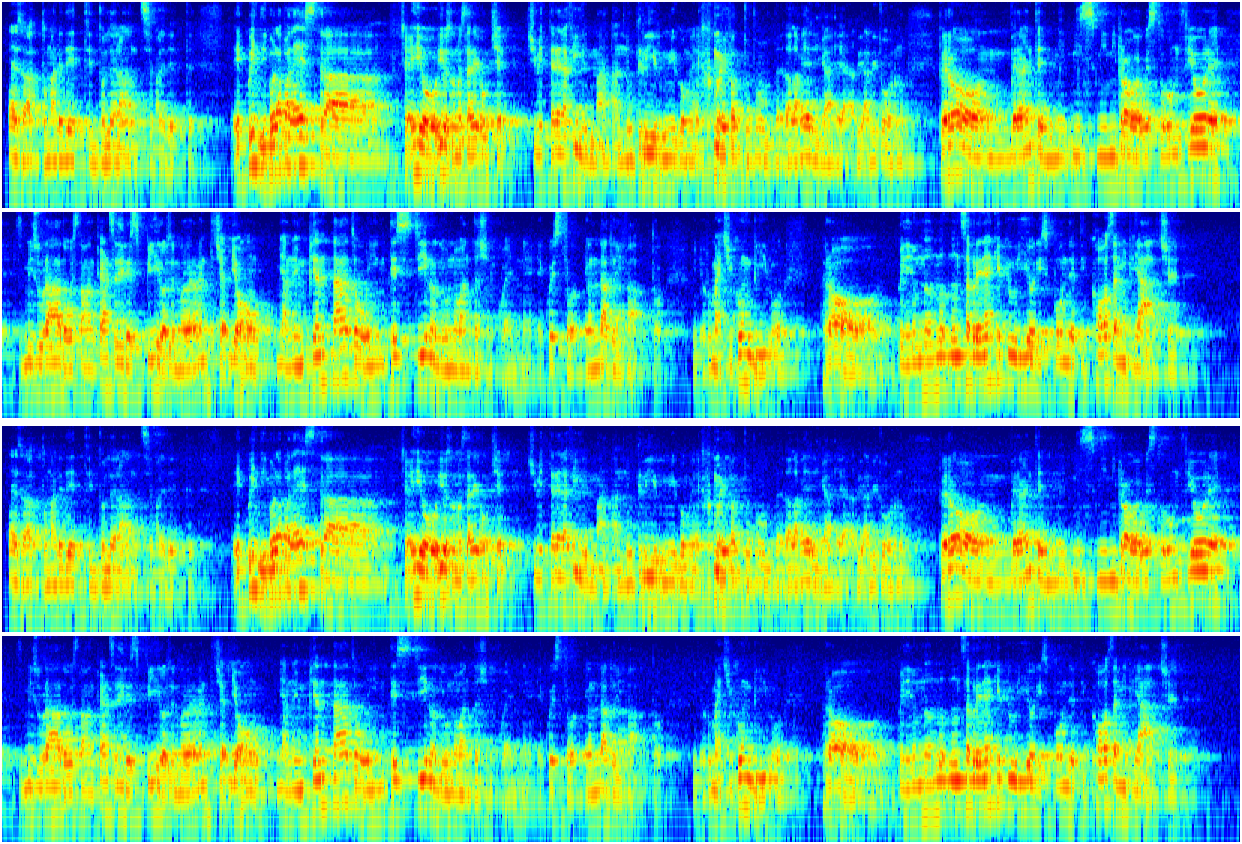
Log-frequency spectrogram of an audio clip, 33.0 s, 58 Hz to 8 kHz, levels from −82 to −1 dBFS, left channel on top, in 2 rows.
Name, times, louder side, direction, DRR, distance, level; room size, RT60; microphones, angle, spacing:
voice 1, 0.1-2.6 3.1-12.1 12.5-16.4 16.7-25.3 25.7-27.0 27.4-32.2, left 1 dB, 40° left, 1.7 m, -22 dB
25.5 x 24.0 x 9.0 m
head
